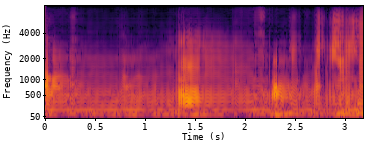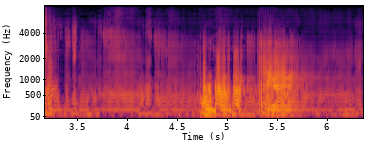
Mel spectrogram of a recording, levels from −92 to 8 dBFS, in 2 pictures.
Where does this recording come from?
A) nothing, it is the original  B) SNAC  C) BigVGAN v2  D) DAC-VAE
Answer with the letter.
C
